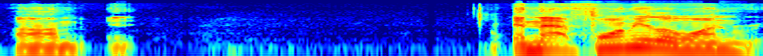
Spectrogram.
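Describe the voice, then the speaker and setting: A man's voice: fairly high pitch, big pitch swings, unhurried, darkish tone, no room sound, clean studio sound. A man hosting a podcast interview in casual chat, rambling with many restarts and casual swearing. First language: Armenian. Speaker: podcast host.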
